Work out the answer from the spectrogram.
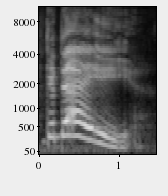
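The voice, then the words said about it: Put-on Australian accent. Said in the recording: “I can get the Australian down pat”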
